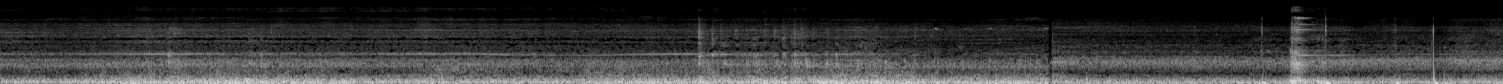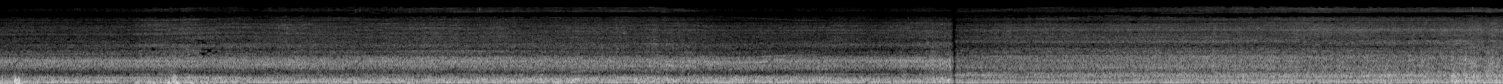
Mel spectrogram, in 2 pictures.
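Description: Heavy diesel engines of a Case IH 620 Quadtrac tractor and a John Deere 200C LC excavator running steadily under load while the tractor pulls a dirt scraper as it fills. A single sharp knock comes about 13 seconds in.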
